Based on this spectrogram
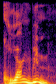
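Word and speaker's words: Khruangbin: Oh ja, die heißt Kruang Bin.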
